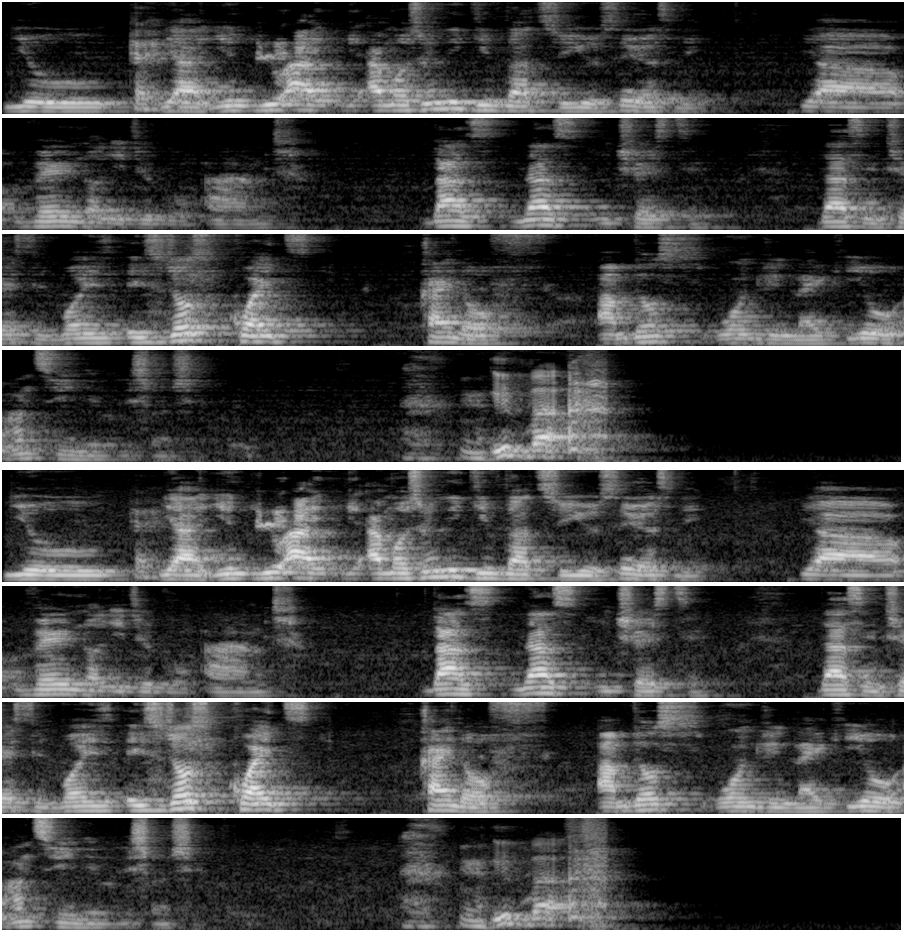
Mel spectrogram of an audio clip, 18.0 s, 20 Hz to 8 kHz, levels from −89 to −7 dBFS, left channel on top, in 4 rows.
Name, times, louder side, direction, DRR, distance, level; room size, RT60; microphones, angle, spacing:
voice 1, 0.0-3.5 4.0-6.0 6.6-7.8 8.6-10.5 11.1-11.6 12.0-14.5 15.5-16.0, right 4 dB, 65° right, 0.6 m, -27 dB
voice 2, 0.6-1.0 14.7-14.8 16.0-16.6, left 5 dB, 35° left, 0.4 m, -29 dB
7.4 x 5.7 x 5.2 m
head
